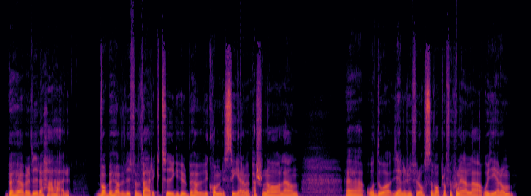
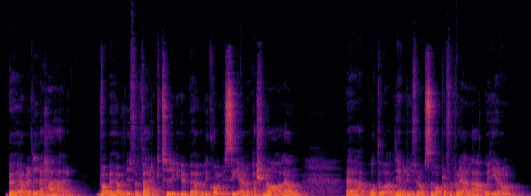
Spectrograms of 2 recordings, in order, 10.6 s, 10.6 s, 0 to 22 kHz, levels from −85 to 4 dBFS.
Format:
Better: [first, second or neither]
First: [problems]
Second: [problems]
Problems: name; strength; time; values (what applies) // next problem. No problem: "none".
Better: first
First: none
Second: room echo; slight; dies away in 0.6 s // off-mic speech; somewhat distant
